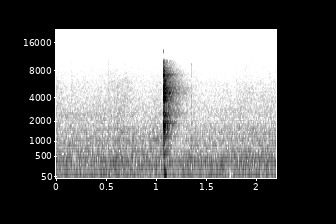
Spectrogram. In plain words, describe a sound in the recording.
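A game stone clicks sharply onto a wooden board.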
